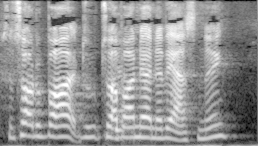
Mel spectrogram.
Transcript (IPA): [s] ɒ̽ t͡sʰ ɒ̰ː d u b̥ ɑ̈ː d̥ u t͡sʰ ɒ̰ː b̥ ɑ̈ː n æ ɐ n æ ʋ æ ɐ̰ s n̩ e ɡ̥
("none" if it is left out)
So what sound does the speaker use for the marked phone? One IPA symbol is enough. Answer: s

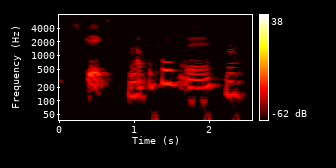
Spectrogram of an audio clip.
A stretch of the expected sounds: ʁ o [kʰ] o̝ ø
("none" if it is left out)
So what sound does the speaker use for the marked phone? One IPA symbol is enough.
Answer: pʰ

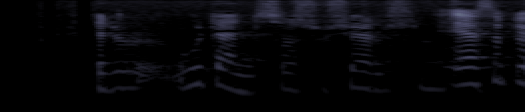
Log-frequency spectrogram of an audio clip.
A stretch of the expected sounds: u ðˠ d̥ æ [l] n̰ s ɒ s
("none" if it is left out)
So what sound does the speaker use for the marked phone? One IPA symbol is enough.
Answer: none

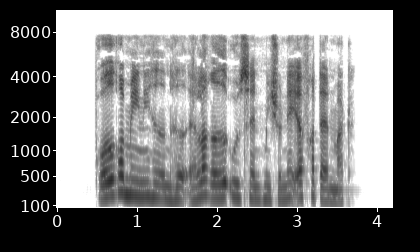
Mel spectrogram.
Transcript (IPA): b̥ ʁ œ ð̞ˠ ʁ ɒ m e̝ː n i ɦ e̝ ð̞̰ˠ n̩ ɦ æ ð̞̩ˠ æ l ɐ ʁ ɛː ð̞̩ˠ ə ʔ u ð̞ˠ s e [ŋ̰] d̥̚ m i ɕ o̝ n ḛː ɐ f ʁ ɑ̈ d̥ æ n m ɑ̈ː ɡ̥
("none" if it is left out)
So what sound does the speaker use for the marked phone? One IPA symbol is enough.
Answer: n̰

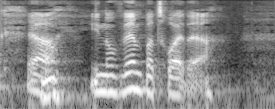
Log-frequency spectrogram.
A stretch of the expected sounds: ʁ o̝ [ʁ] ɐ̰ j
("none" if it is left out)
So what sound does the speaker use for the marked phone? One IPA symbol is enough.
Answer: none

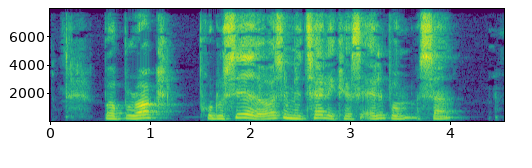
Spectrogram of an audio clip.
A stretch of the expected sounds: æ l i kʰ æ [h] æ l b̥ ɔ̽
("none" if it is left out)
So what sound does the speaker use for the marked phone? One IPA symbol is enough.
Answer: s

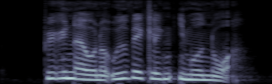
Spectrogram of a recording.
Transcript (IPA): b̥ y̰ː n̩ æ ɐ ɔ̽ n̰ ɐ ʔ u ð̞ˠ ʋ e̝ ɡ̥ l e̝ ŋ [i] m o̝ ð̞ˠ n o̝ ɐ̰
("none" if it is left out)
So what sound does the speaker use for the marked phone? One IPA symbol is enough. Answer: i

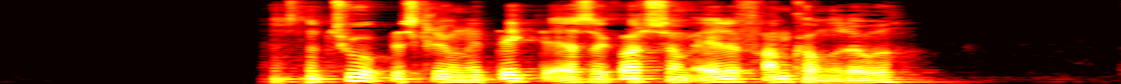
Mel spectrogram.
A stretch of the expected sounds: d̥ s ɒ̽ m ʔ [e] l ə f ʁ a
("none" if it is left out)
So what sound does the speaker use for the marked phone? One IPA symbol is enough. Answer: æ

